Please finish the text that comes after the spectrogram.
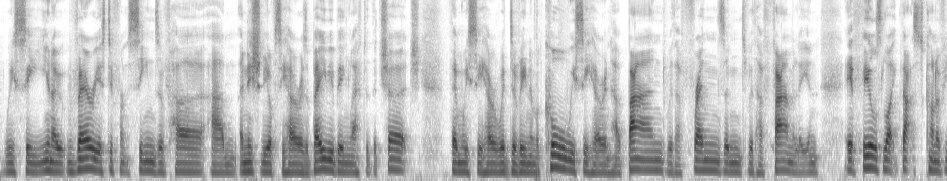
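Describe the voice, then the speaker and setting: A man reviewing an episode in a casual, enthusiastic and chatty way, sounding hoarse from a cold. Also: on the low side, darkish tone. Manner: enthusiastic, chatty, many fillers. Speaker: video reviewer.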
